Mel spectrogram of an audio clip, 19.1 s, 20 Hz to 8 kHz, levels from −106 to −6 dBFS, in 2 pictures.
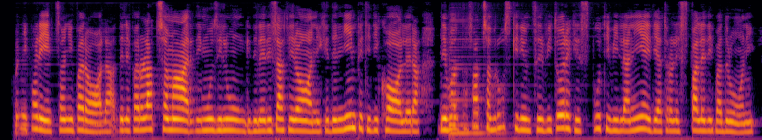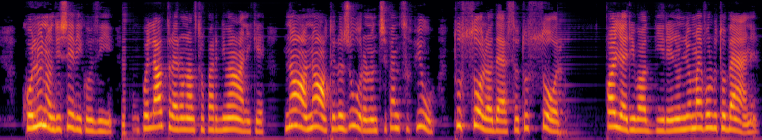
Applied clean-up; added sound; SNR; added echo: neural mask model DeepFilterNet 3.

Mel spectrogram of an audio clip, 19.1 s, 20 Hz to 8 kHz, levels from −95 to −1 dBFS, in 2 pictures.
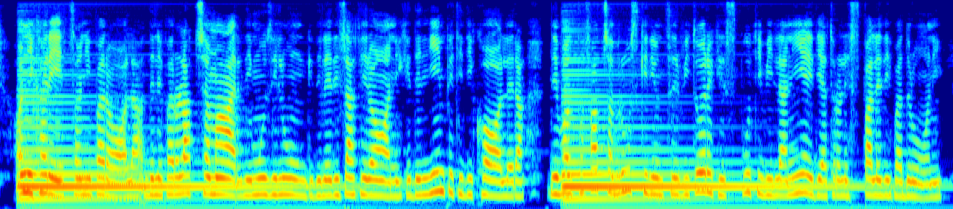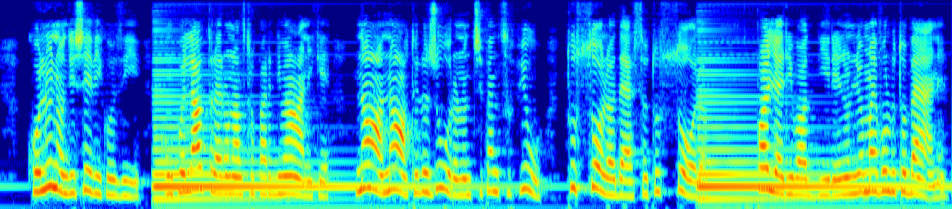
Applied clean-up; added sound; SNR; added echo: none; Acoustic guitar; 4 dB; none.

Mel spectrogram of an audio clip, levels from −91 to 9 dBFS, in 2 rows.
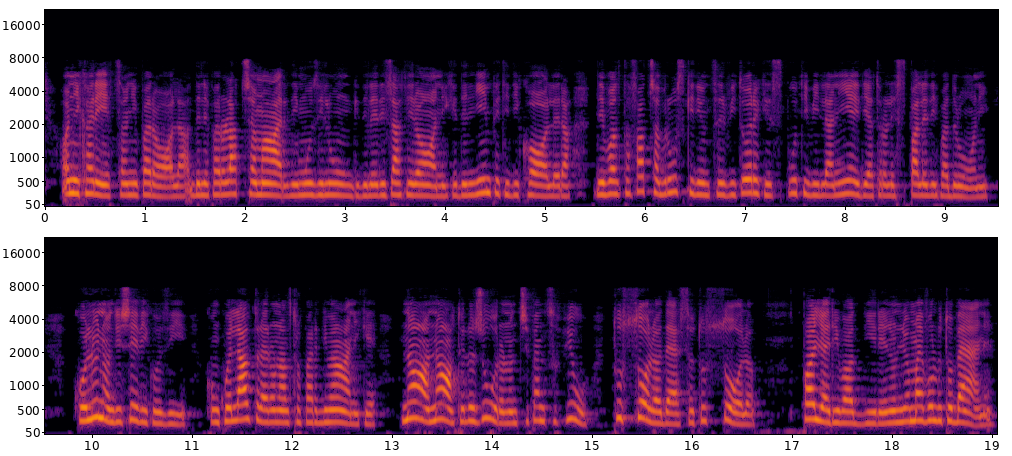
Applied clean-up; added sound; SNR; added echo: none; none; none; none.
